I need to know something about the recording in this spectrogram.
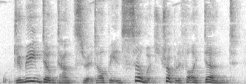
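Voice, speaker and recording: A woman's voice: medium pitch, lively intonation, brisk, mellow, close to an everyday voice. A woman voicing an anxious, muddled grown man, a hesitant father in a children's storybook. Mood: worried. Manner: hesitant, flustered.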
